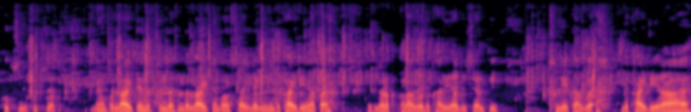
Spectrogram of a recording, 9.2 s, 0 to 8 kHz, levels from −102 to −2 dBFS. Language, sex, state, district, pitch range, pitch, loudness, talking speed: Hindi, female, Chhattisgarh, Kabirdham, 110-115 Hz, 115 Hz, -34 LUFS, 215 wpm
